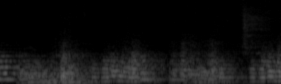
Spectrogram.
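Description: Fanfare band (brass with saxophones) playing live: held brass chords over low bass notes, the harmony shifting about once a second.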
